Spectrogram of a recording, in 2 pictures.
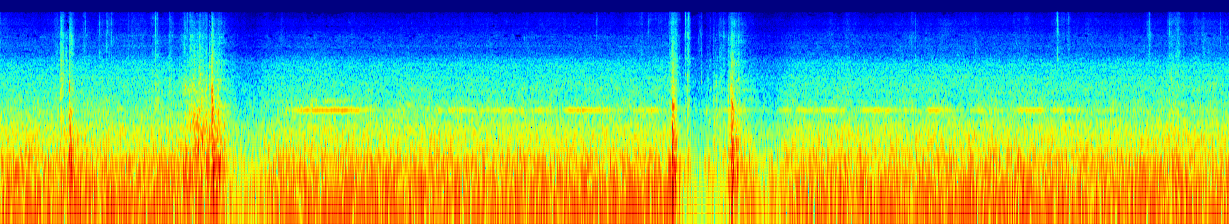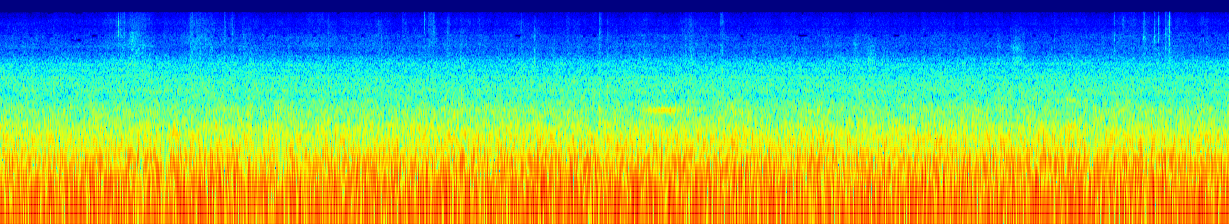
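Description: Steady city street traffic noise with a constant low hum, broken by short knocks with brief drop-outs about three and nine seconds in.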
